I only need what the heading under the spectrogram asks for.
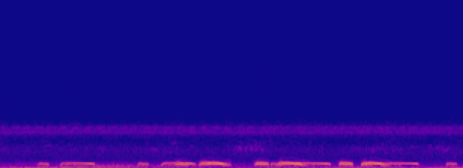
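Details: Spotted dove cooing continuously, a bird said to last two hours and suited as a lure: paired short and drawn-out downward-sliding coos in a loose repeating rhythm, with a constant background hum.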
